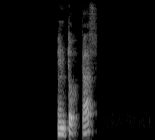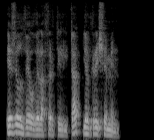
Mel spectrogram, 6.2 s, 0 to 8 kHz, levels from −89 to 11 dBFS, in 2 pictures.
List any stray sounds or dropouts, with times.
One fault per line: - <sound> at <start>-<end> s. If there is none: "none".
none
